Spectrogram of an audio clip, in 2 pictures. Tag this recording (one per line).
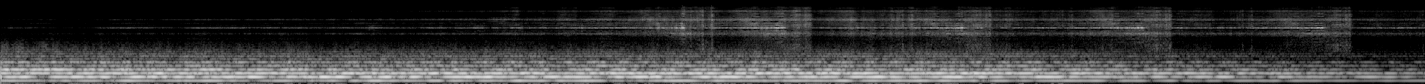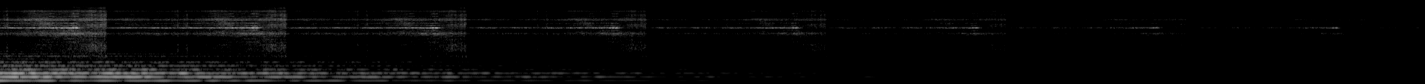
ambient
dark
granular
multi-sample
multisample
synth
